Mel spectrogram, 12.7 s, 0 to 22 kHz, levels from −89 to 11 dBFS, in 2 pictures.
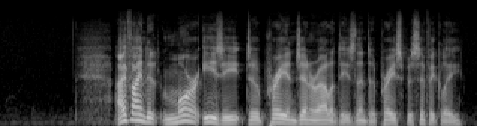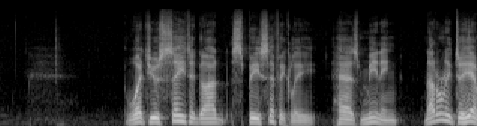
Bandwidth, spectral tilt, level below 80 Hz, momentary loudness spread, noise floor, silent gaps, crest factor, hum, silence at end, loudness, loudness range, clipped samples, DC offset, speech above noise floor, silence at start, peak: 13.5 kHz; -5.5 dB/octave; -50 dBFS; 11 LU; -67 dBFS; none; 18 dB; none; 0 s; -20 LUFS; 8 LU; under 0.1%; under 0.1%; 47 dB; 1.15 s; -4 dBFS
